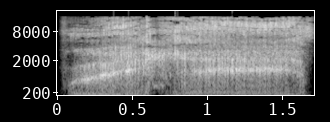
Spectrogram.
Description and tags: A voice sound effect useful for smaller, mostly evil, creatures in all kind of games.
indiegamedev, gamedeveloping, Speak, RPG, fantasy, gaming, imp, Talk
